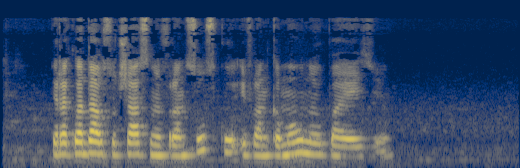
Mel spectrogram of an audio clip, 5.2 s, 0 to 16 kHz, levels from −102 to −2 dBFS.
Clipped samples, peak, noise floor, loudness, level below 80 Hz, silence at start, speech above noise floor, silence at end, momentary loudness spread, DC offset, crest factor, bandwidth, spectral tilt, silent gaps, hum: under 0.1%; -6 dBFS; -64 dBFS; -24 LUFS; -66 dBFS; 0.55 s; 41 dB; 1.3 s; 11 LU; under 0.1%; 20 dB; 11.5 kHz; -4 dB/octave; none; none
